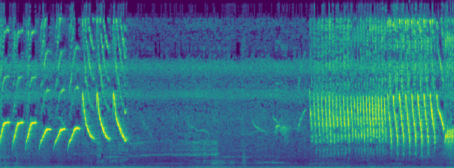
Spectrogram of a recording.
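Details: White canary sings a row of looping, upward-swept whistles and quick slurred notes, pauses with only soft background sounds, then launches into a long rapid rattling trill.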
